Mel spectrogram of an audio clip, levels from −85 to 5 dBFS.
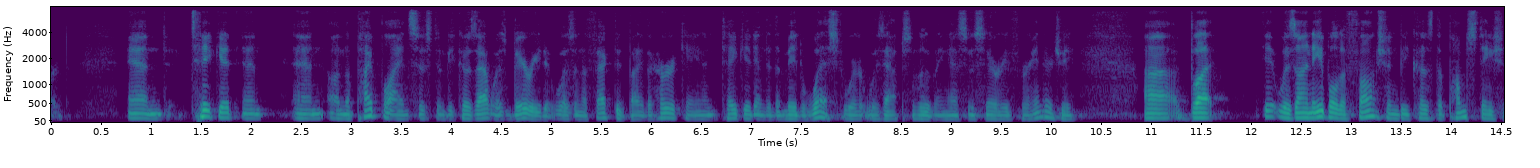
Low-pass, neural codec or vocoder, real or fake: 7.2 kHz; codec, 16 kHz, 1.1 kbps, Voila-Tokenizer; fake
